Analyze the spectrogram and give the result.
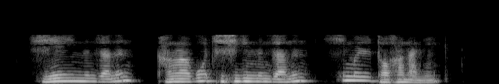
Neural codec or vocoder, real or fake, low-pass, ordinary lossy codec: none; real; 7.2 kHz; AAC, 16 kbps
